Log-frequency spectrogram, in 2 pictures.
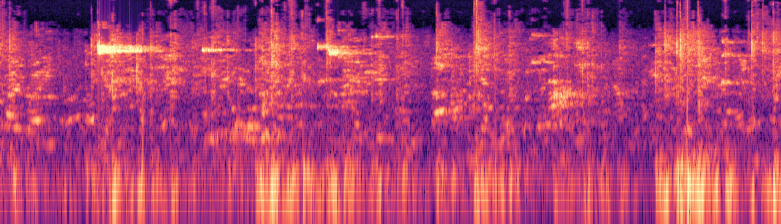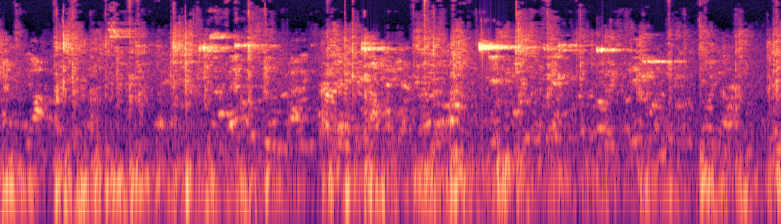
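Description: A basketball bounces on the floor with dull thuds.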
